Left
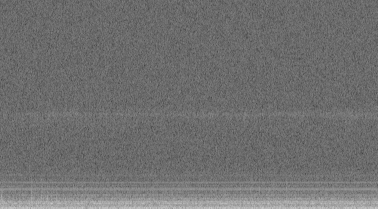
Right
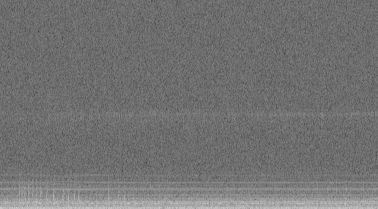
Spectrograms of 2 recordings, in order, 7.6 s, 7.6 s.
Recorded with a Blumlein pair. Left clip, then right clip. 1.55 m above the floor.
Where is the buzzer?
No buzzer in this recording.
